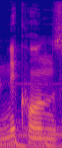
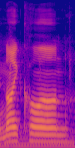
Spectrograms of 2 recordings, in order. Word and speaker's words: Nikon: color scheme unique to Nikon's online store. Now I know some people say Nikon, but it's pronounced Nikon in Japan, and as far as I'm aware, it's also Nikon in the UK.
